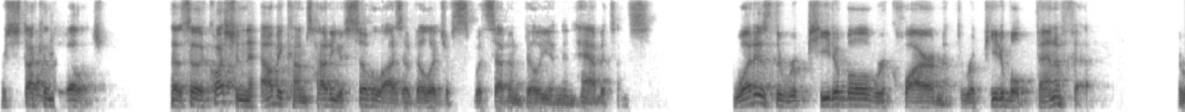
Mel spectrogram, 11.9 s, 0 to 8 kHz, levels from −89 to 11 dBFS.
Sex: male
